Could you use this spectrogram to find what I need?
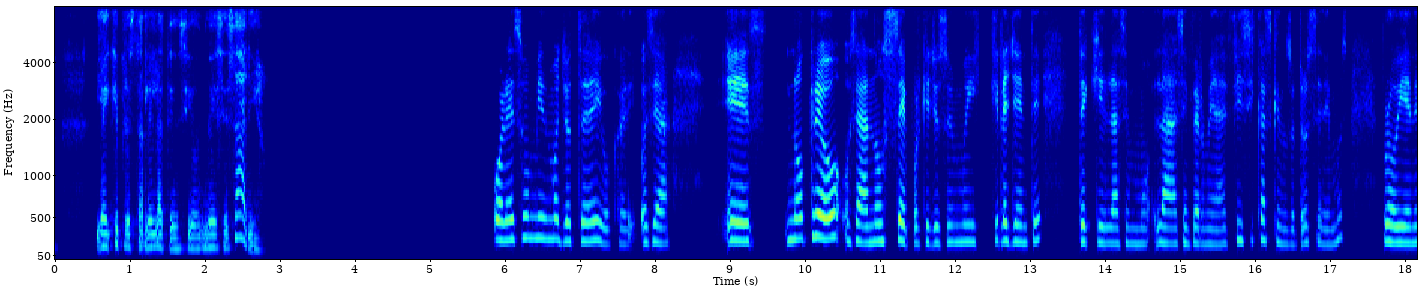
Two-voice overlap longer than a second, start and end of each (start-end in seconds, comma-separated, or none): none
